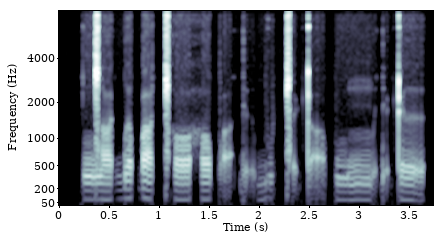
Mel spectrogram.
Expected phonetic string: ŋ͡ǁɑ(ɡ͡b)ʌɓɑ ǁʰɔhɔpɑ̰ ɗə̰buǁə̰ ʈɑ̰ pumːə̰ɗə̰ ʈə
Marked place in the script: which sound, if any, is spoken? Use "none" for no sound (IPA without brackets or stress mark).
ɡ͡b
